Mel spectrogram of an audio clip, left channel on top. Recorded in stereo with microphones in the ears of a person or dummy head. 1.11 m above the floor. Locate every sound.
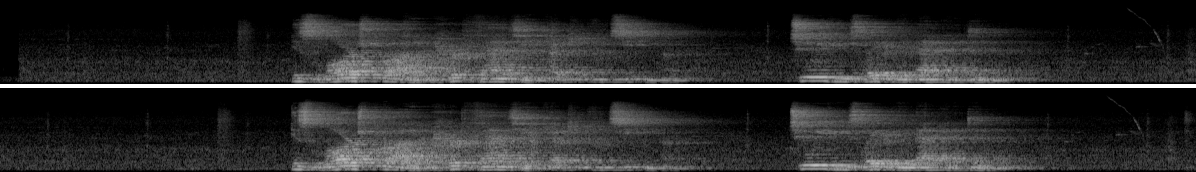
2.9 s a man speaking: 45° right (ahead or behind), 0.9 m; by 10.0 s 60° right (ahead or behind), 6 m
